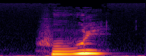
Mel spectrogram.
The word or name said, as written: hul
